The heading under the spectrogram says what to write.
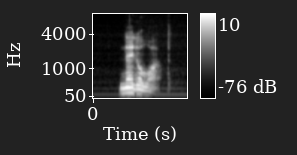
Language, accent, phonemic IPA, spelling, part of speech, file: English, US, /ˈnɛɡ.ə.wɑt/, negawatt, noun, En-us-negawatt.ogg
- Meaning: A unit of saved energy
